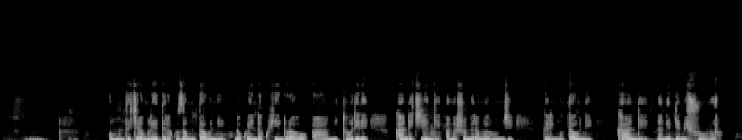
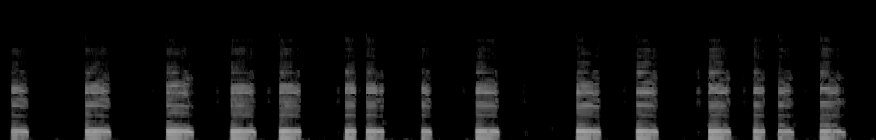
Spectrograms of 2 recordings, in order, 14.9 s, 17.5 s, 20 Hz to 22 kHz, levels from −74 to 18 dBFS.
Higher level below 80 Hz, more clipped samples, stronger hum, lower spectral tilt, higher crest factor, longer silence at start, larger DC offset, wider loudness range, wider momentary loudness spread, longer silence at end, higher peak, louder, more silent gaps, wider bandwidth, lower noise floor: first, -54 dBFS vs -62 dBFS; neither; neither; first, -6 dB/octave vs 2 dB/octave; about the same, 14 dB vs 18 dB; first, 0.55 s vs 0.25 s; neither; about the same, 3 LU vs 4 LU; about the same, 10 LU vs 12 LU; second, 0.45 s vs 0.6 s; first, 0 dBFS vs -6 dBFS; first, -14 LUFS vs -20 LUFS; second, none vs 0.95-0.99 s, 4.42-4.56 s, 10.93-10.97 s, 11.42-11.47 s, 12.58-12.65 s; second, 9 kHz vs 15 kHz; second, -69 dBFS vs -79 dBFS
